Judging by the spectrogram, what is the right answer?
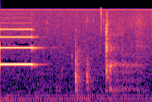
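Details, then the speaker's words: Continuity test on the corroded ribbon cable of a desktop PC DVD drive that often fails to open its tray: a single clear high multimeter beep, then light probe clicks, showing the line connects properly. "so I've just been going across and everything on the ribbon cable is actually connecting to where it's supposed to so although it's a bit corroded it looks like it's okay so for example this one goes down to here you can hear it beeping"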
